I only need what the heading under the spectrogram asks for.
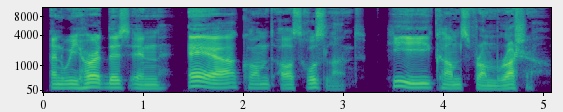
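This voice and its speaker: A man presenting a scripted language lesson as teacher and host, speaking deliberately and repeating phrases for learners. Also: on the low side, background noise.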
